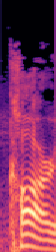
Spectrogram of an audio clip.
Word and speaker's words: Kahr: For those of you who are relatively new, Carr is spelled K-A-H-R.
